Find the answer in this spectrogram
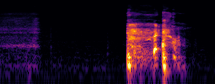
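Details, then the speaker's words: A faint breathy sound, a pause, then two to three harsh coughs in a small room, from an ill vlogger who says they are choking all the way through their work; coughing. "I did crumble all I'm doing chromosome but I'm just choking all the way through it"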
